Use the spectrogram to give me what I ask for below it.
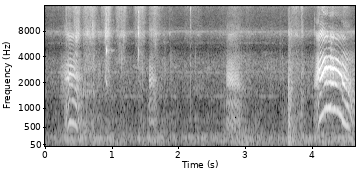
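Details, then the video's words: Abandoned male kitten missing his mother, crying whenever a hand is taken away: a few faint, thin mews early on, then one louder, arched, high meow near the end, indoors with quiet background. "Abandon Kitten Part 2 He cries everytime I removed my hand. He really miss his mother."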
